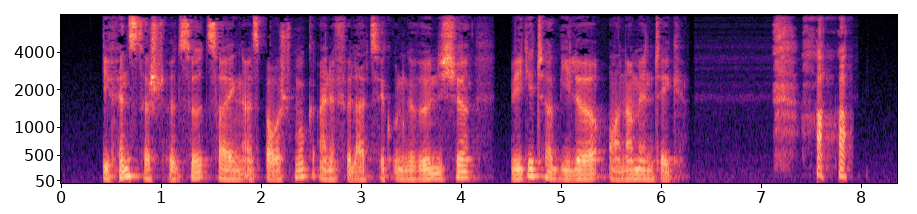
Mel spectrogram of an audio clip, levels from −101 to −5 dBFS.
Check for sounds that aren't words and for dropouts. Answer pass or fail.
fail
